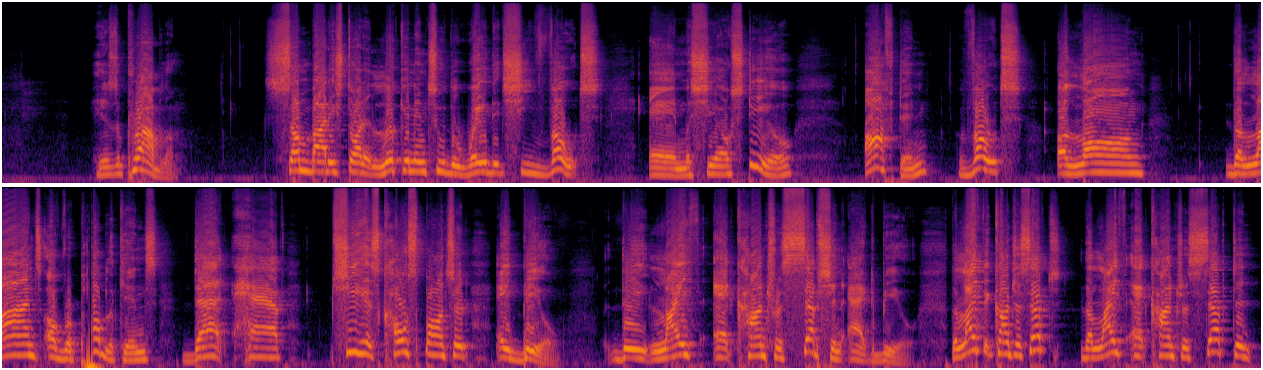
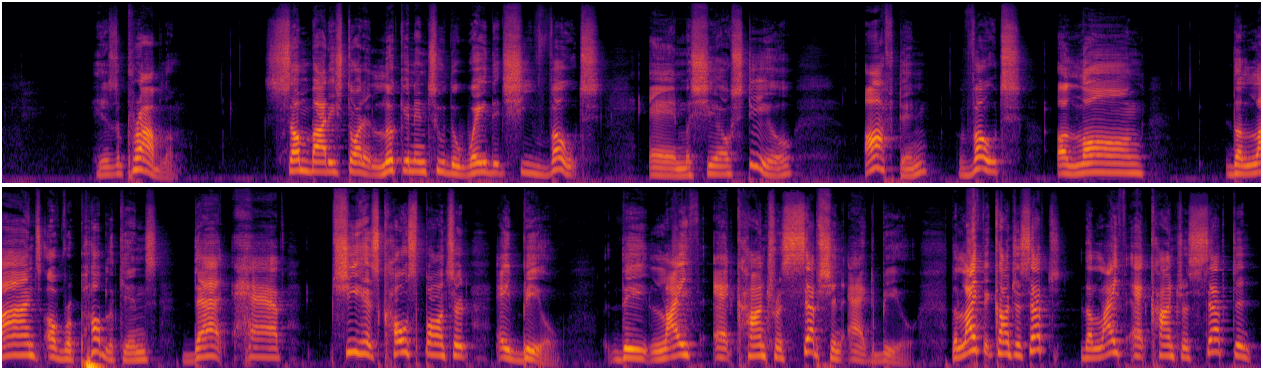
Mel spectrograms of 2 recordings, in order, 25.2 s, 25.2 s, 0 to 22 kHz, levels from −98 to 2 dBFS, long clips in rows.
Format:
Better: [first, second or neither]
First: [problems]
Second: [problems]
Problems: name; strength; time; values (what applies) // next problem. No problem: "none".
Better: second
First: distortion; heavy; 6 dB below the speech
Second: none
